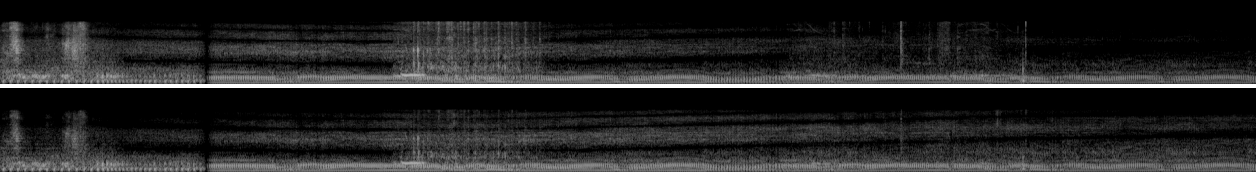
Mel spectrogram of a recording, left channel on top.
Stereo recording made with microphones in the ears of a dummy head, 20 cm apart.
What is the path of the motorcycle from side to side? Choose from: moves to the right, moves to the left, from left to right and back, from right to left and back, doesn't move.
moves to the right.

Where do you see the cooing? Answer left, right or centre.
left.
